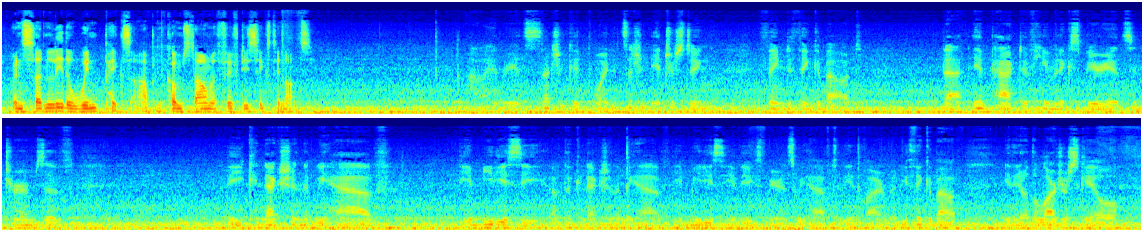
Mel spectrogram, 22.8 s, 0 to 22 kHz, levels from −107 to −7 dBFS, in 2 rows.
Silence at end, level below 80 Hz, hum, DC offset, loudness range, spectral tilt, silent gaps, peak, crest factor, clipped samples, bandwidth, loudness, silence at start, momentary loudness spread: 0 s; -44 dBFS; none; under 0.1%; 5 LU; -5.5 dB/octave; none; -14 dBFS; 22 dB; under 0.1%; 16 kHz; -37 LUFS; 0 s; 10 LU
